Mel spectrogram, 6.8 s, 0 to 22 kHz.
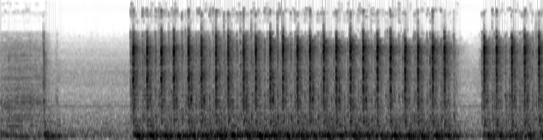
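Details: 1971 Smith-Corona Super-Sterling portable typewriter, all functions tested: crisp, even key strikes about three per second with short pauses between bursts; typing action works cleanly and evenly, normal.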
